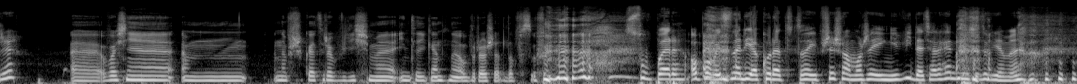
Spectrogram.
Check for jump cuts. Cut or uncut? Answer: uncut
